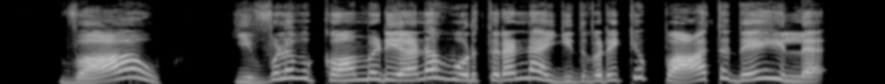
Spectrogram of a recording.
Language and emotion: Tamil, surprised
